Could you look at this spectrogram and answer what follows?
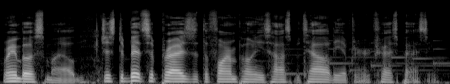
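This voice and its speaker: A man's voice: mid-range voice, quick pace. Man narrating a story over music. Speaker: fan fiction story reader. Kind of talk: scripted narration, storybook reading.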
